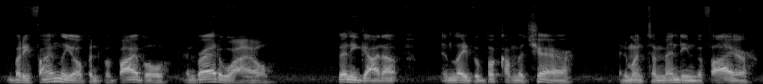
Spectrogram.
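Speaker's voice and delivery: ordinary delivery, nothing marked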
